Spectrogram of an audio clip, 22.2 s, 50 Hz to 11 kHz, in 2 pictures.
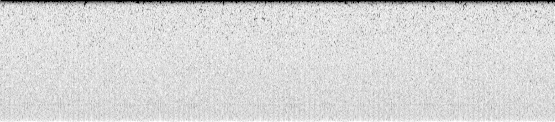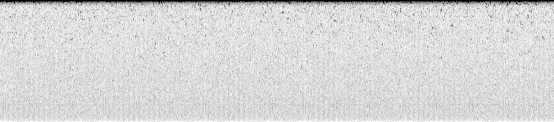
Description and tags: VHS VCR hum crunchy
VHS Hum made in audacity when playing around with frequencies
vhs, vcr, tape, 80s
